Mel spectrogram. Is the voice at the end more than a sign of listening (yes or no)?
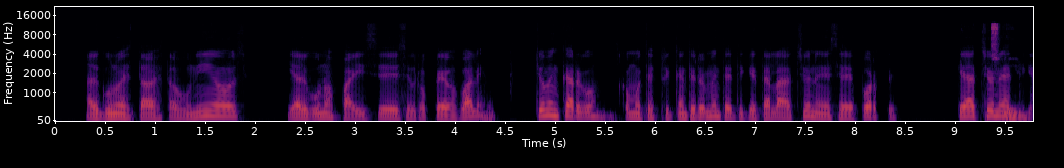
no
